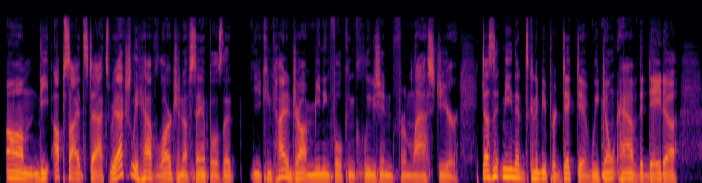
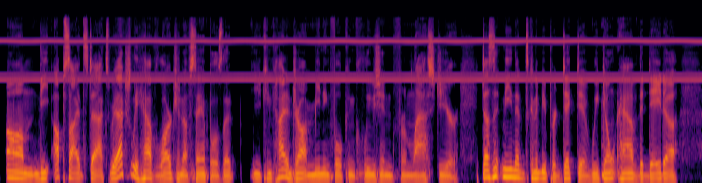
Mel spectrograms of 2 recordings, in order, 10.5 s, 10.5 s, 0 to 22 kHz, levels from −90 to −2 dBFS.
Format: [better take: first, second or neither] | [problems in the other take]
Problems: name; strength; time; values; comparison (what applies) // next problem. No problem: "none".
first | high-pitched whine; noticeable; throughout; 8.5 kHz, 10 dB below the speech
